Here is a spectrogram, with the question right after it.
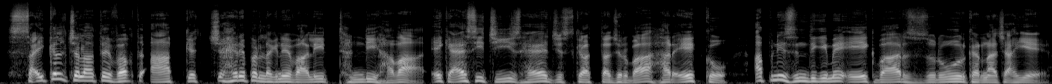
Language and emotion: Urdu, happy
